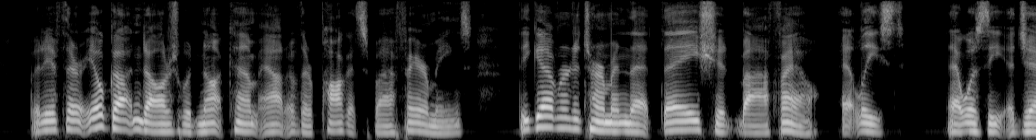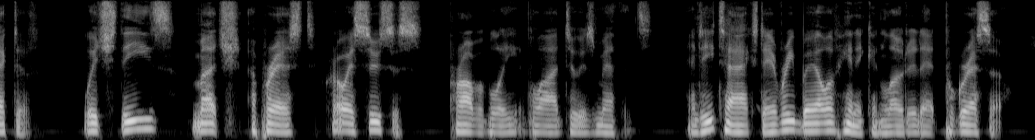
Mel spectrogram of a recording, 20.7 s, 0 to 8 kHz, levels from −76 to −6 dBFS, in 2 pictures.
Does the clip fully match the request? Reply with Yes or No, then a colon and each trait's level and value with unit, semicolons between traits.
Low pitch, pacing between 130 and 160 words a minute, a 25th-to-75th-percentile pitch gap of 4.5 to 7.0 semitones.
No: low, 120 Hz; average, 145 wpm; average, 3.8 semitones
